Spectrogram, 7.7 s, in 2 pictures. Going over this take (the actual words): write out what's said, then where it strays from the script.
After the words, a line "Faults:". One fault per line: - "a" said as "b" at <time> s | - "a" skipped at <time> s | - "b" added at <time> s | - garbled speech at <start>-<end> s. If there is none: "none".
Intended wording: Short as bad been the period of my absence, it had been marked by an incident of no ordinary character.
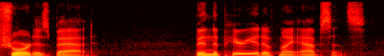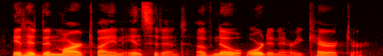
Short as bad been the period of my absence, it had been marked by an incident of no ordinary character.
Faults:
none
